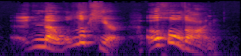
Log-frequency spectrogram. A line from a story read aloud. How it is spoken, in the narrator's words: cried Gerald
